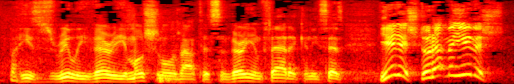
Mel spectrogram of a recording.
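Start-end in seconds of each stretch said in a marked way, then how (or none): 3.8-5.1 much higher, imitated yell of an angry old man. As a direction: mimic a fed-up old man shouting from his seat. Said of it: "and he's yelling".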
